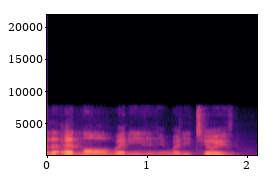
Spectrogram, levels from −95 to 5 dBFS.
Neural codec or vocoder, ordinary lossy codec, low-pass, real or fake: codec, 16 kHz, 0.8 kbps, ZipCodec; none; none; fake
